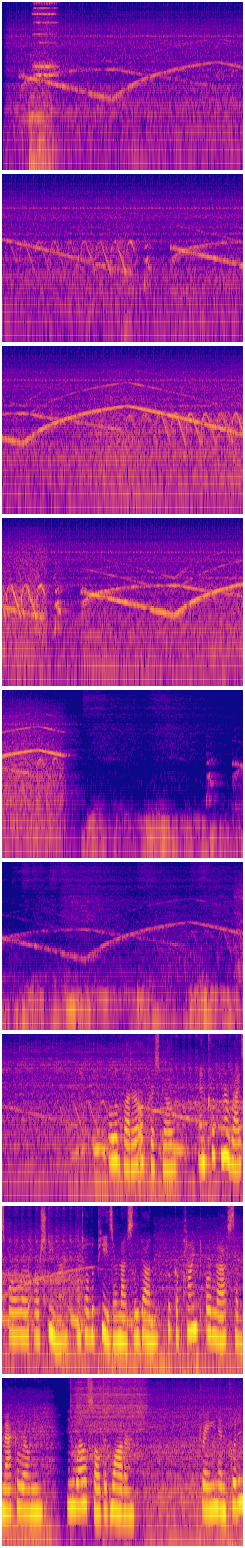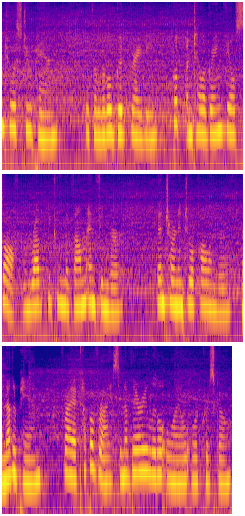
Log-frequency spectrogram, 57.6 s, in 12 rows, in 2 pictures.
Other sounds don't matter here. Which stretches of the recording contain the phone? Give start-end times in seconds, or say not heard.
0.5-1.1.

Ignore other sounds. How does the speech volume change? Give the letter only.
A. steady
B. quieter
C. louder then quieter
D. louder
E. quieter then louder
A.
